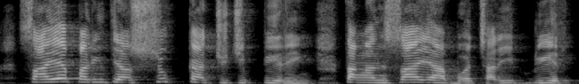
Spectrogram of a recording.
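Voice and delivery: loud, emphatic imitation of a stubborn husband; booming mock indignation; proud refusal. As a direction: declare it as a proud man would. Voices proud husband refusing dishwashing.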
